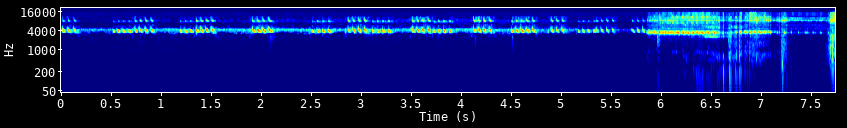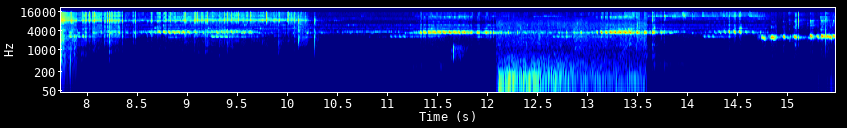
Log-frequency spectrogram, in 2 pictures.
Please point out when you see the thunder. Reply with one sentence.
The thunder can be heard from 12.1 to 13.6 s.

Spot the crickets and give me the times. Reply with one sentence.
You can hear the crickets from 0.0 to 15.4 s.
